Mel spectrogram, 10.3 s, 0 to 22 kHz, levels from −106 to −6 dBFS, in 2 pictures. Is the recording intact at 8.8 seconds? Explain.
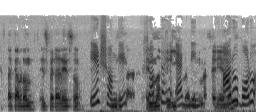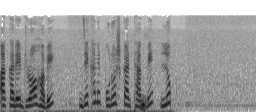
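No. From 8.83 to 8.88 s there is an echo leak: a brief, faint repeat of the speech trailing it by 186 ms, roughly 35 dB below the direct sound. The likely cause is a far-end loudspeaker whose echo canceller let a scrap of its microphone pickup through and send it back. Unlike room reverberation, which decays smoothly right after the sound, this is a separate delayed copy arriving after a clear gap.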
